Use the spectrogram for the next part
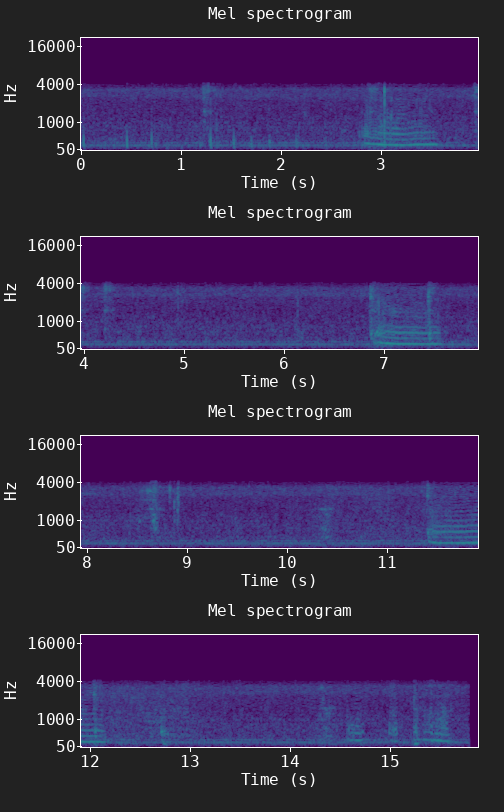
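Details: Female puggle asleep with her head up after playing until worn out, snoring loudly: a whistling, falling tone about every four seconds over a steady hiss.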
